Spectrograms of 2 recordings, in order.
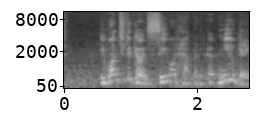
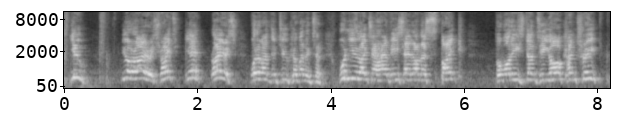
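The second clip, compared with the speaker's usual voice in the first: much higher and louder, egging him on; goading shout; 7 semitones higher, 8 dB louder than usual. Acted. Edwards goading an Irishman about Wellington, loud and high.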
